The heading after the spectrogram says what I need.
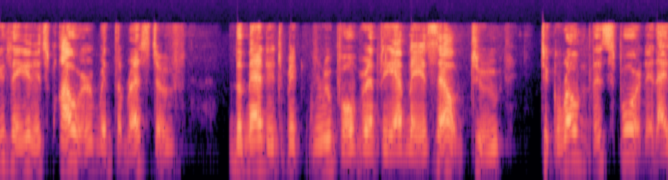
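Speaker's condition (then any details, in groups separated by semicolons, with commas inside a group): Cerebral palsy; cerebral palsy, wheelchair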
